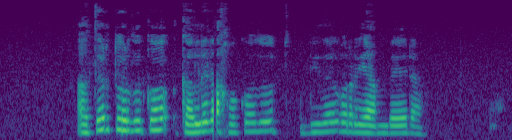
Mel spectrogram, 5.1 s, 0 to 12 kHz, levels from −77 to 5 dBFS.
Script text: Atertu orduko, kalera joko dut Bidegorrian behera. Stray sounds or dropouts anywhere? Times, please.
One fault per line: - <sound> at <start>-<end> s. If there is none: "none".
- dropout at 2.1-2.2 s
